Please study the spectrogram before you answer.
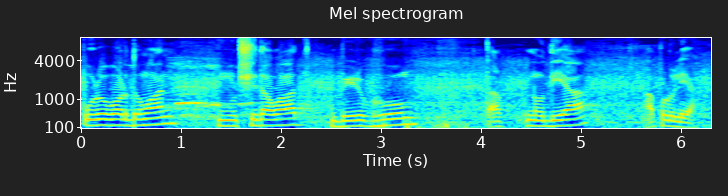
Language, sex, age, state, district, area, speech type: Bengali, male, 18-30, West Bengal, Purba Bardhaman, urban, spontaneous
